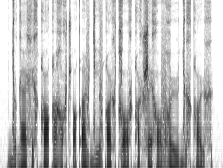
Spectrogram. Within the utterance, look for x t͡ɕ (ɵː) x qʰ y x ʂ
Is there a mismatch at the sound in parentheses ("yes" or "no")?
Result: yes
